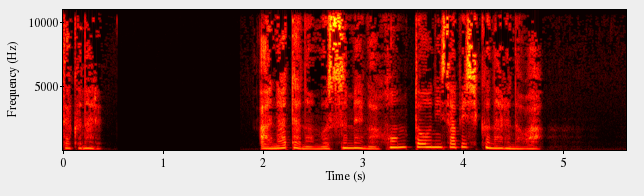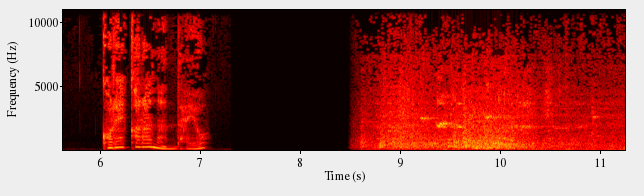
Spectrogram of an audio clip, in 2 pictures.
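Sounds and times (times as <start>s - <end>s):
speech: 0.0s - 0.4s, 2.0s - 4.9s, 6.0s - 7.1s, 8.5s - 9.2s
electric train rumbling and rattling along the rails: 8.5s - 11.2s.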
